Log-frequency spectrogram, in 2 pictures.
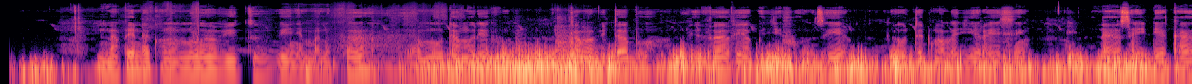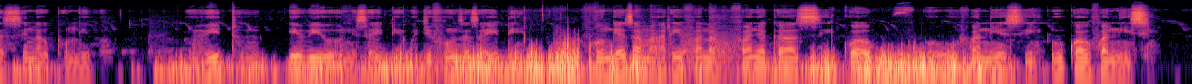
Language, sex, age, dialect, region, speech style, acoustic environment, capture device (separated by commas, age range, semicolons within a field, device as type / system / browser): Swahili, male, 25-34, Kenya - Nairobi Sheng-influenced, Kenya, happy; relaxed; focused, people talking; nature; appliances, mobile / Linux / Chrome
